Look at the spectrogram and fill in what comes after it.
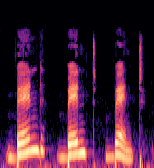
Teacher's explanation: change the D of the present into T in the past and the past participle. Bend, bent, bent, B-E-N-D, bend, B-E-N-T, bent, B-E-N-T, bent.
